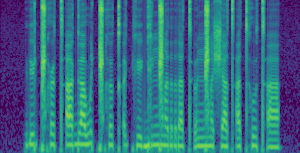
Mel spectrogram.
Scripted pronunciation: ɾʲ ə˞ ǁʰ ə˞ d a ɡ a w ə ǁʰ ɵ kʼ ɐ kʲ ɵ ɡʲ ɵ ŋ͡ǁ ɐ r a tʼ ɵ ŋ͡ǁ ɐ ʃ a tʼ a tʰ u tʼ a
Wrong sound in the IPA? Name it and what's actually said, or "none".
d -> tʼ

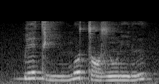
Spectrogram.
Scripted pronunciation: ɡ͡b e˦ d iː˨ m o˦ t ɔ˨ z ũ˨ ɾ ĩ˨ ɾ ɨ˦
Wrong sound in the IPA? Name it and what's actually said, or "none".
none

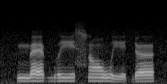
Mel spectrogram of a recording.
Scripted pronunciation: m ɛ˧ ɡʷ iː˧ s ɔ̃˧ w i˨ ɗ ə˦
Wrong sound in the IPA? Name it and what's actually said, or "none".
none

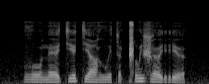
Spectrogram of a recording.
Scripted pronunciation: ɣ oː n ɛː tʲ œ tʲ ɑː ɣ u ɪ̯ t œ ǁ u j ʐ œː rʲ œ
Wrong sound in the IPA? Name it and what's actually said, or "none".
none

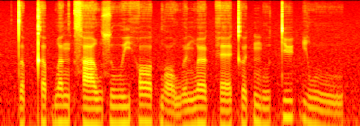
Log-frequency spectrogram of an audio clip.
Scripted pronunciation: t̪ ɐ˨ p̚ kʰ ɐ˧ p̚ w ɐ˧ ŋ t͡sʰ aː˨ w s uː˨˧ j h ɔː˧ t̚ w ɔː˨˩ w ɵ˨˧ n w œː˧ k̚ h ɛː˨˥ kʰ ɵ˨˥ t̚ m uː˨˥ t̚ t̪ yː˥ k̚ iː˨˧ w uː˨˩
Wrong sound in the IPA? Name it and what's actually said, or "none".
iː˨˧ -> iː˧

